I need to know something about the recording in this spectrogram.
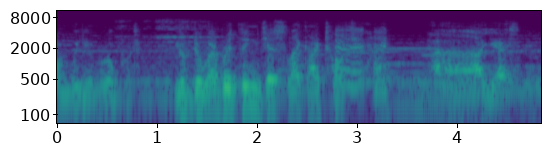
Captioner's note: Rupert chitters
